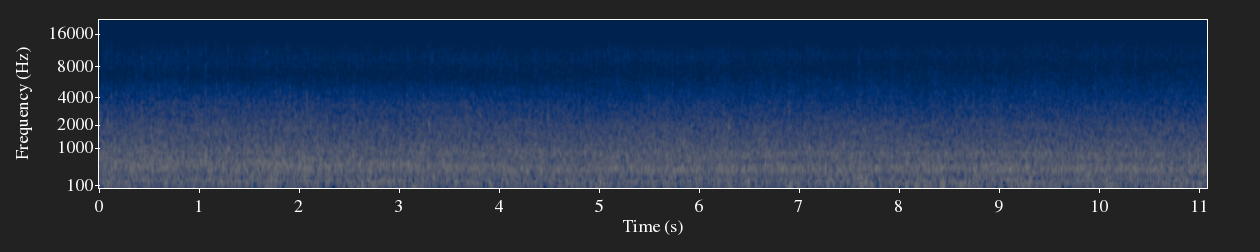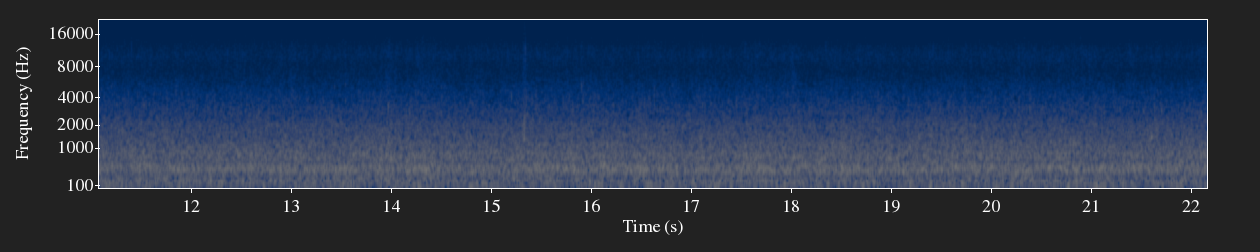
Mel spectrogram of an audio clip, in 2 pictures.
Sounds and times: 0.0s Brook 22.1s

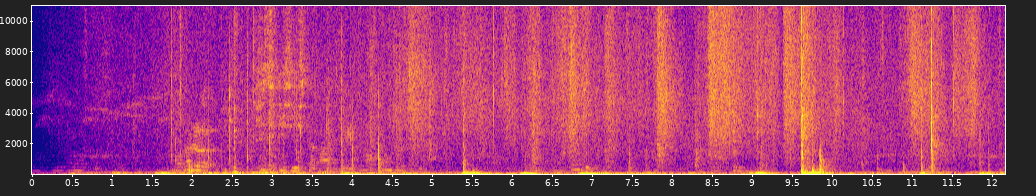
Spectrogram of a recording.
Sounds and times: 0.4s wooden floor 12.1s

